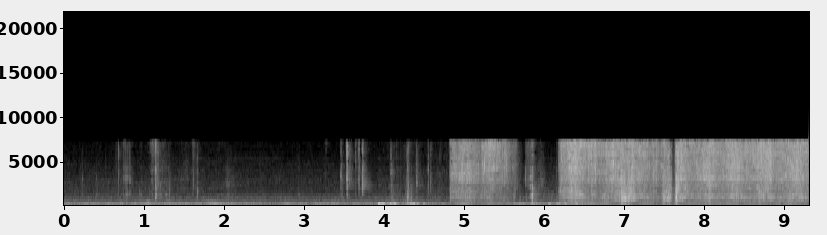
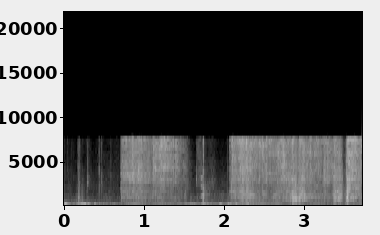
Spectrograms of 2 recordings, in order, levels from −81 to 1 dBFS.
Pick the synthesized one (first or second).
second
